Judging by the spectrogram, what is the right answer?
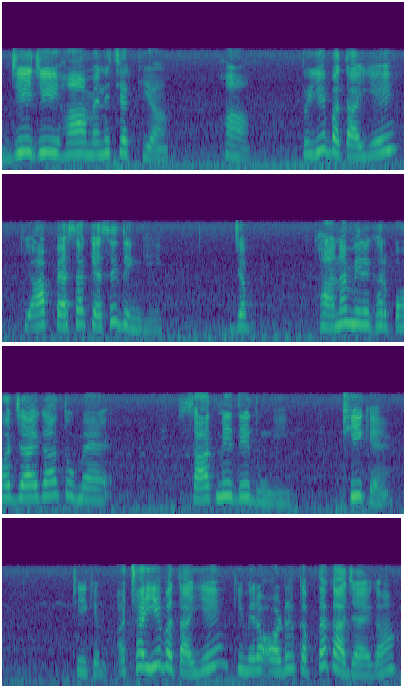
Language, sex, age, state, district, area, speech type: Urdu, female, 18-30, Delhi, South Delhi, urban, spontaneous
